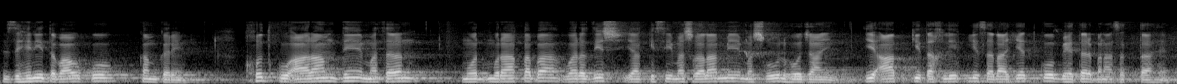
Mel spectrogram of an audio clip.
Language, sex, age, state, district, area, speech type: Urdu, male, 18-30, Uttar Pradesh, Balrampur, rural, spontaneous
